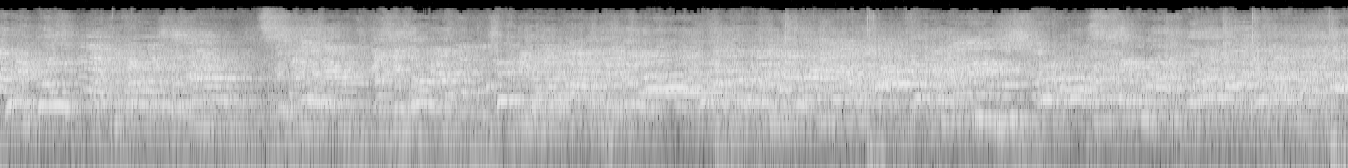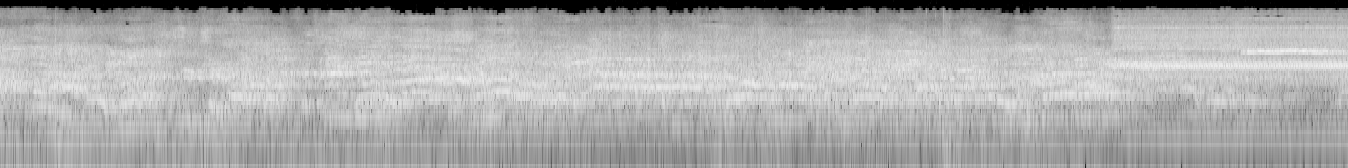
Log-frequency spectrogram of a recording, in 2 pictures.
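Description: A crowd of spectators shouts and cheers loudly in a large echoing hall.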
